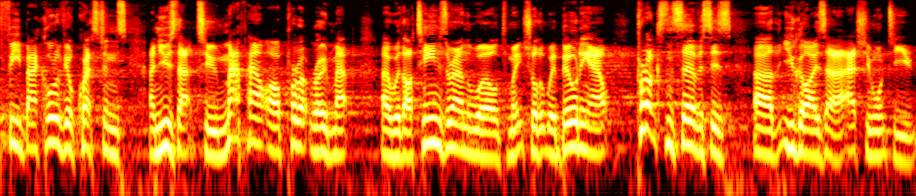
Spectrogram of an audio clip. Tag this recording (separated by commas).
Speech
